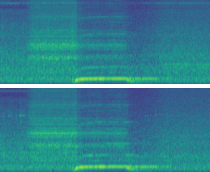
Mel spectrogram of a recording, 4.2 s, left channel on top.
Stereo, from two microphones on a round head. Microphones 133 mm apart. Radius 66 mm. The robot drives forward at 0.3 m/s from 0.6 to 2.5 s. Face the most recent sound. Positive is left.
turn(degrees=85)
